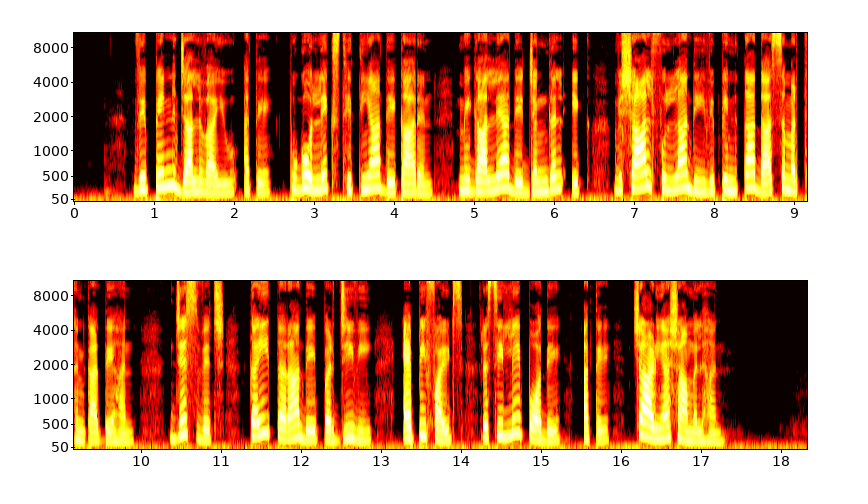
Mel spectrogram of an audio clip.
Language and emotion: Punjabi, neutral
